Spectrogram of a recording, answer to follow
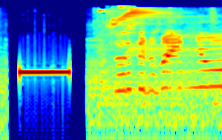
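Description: A single electronic beep at one steady pitch, lasting about half a second and set between two short gaps of silence, like a censor bleep edited into the soundtrack. Voices and laughter come back about a second in.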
